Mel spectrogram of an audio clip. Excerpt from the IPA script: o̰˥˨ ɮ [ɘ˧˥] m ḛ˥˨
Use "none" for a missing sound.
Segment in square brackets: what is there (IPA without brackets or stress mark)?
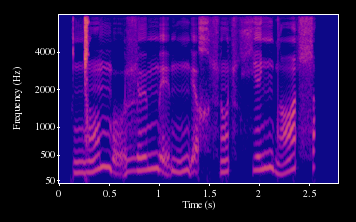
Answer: ø˧˥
